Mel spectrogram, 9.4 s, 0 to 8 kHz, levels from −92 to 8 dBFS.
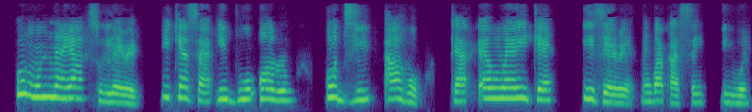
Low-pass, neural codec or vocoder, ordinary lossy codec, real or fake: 7.2 kHz; codec, 16 kHz, 1 kbps, FreqCodec, smaller model; MP3, 48 kbps; fake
